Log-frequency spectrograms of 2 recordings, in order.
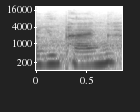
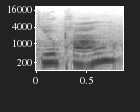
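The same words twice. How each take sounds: First: Yupang with "-pang" as second syllable; alternative pronunciation. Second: Yupong with "-pong" as second syllable; alternative pronunciation. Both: Shown as a demonstration. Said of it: "not really sure how you pronounce it".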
